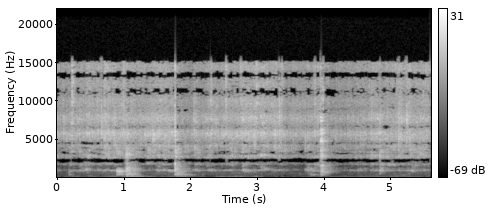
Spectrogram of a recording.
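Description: Onion, ginger, garlic and tomato masala paste frying and bubbling in oil in a steel pot, a steady sizzle. A metal spoon clinks against the pot a few times as the paste is stirred.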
